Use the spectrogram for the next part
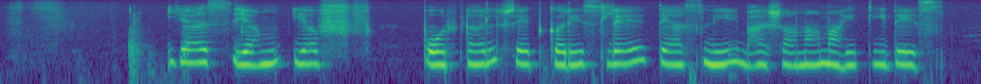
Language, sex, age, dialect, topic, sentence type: Marathi, female, 18-24, Northern Konkan, agriculture, statement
